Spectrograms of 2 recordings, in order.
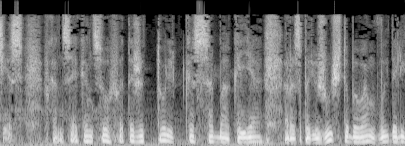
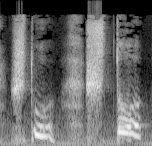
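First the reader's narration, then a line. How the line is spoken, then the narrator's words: Sobbing speech. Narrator (Russian): рыдая, проговорил Йонс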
